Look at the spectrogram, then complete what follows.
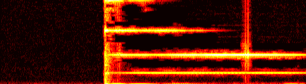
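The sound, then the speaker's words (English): A bright bell dings once with a sharp strike, its clear high ring sustaining and slowly fading, with a quick second tap partway through. No one speaks. “Seriously, all the dinging and ringing and you screaming about being rudely interrupted and all, that's all performance art.”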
